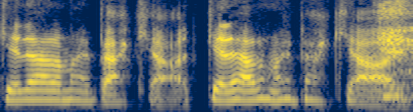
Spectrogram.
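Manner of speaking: ordinary talk, nothing marked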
